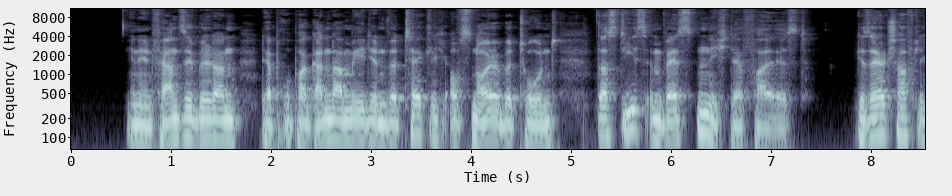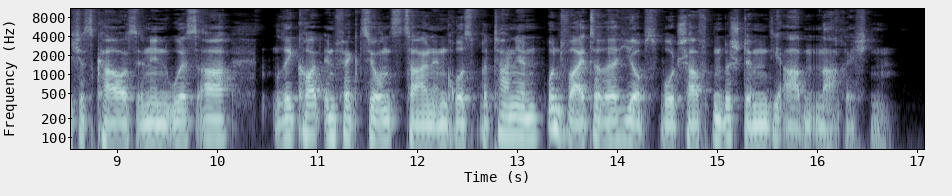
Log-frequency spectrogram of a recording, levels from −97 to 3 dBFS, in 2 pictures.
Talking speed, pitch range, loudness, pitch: 110 wpm, 85-100 Hz, -19 LUFS, 95 Hz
